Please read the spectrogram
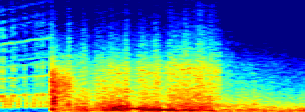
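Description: Logo-sting sound effect: a short rapid rattle leads into a sudden loud booming impact about half a second in, which fades away over the next second and a half.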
